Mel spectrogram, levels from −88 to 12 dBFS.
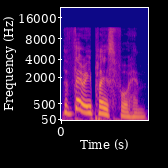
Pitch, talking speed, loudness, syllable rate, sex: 165 Hz, 230 wpm, -17 LUFS, 5.5 syllables/s, male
